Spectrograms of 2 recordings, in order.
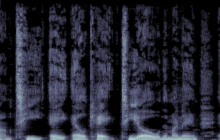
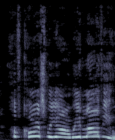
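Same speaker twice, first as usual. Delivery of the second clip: very high little put-on voice, set back from mic. Answering own question as the audience, high voice away from microphone. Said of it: "saying a high voice slightly further away from the microphone".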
